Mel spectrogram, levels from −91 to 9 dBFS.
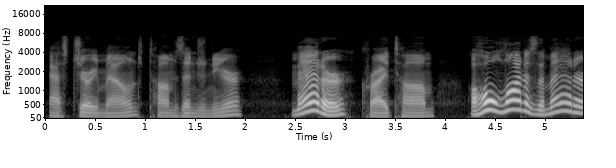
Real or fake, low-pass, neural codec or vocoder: real; 7.2 kHz; none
